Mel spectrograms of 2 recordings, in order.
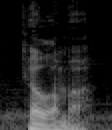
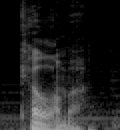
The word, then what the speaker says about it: Kilima: of when they say when you want to know how to pronounce it think of Kilimanjaro so kilima kilima that's how it's pronounced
